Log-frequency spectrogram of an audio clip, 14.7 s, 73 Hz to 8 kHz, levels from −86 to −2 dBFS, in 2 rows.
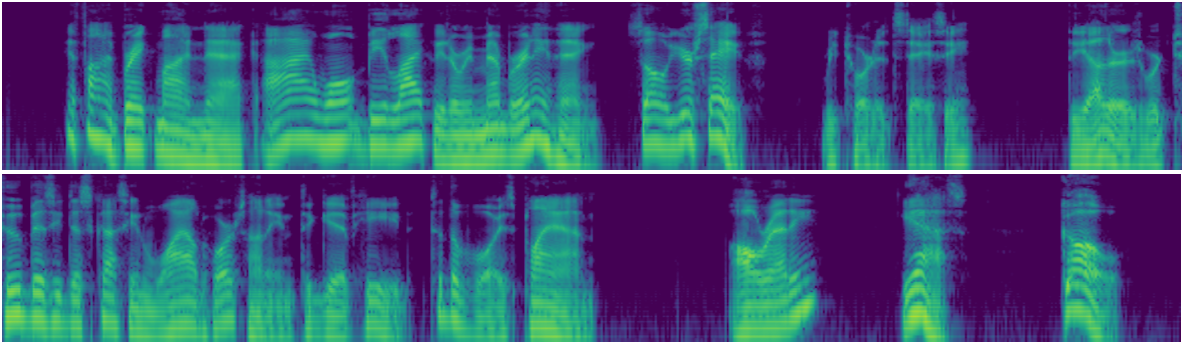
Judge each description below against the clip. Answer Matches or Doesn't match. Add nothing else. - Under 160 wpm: Matches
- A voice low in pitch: Matches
